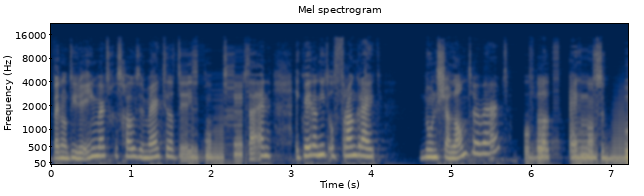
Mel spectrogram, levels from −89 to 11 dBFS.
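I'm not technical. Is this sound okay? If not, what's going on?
No. From 1.63 to 2.48 s, and again from 5.78 s to the end, the speech turns into a stiff, metallic buzz at about 94 Hz: robotic sound from repeated short buffers. It's likely from audio arriving late, so tiny snippets get repeated to fill most of those gaps.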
